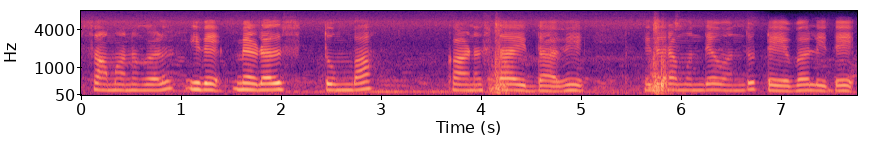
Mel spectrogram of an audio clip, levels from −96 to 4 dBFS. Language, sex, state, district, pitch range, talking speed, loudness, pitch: Kannada, female, Karnataka, Bellary, 185-215 Hz, 95 wpm, -17 LUFS, 205 Hz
